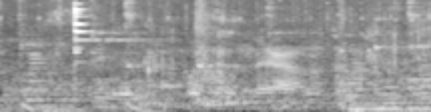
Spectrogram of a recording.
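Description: Background music with a steady low bass line, and a faint voice briefly in the second half.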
